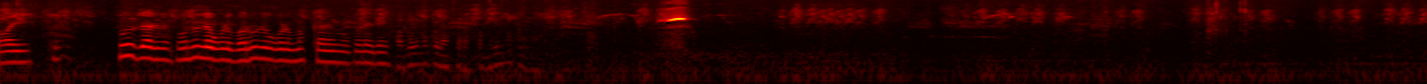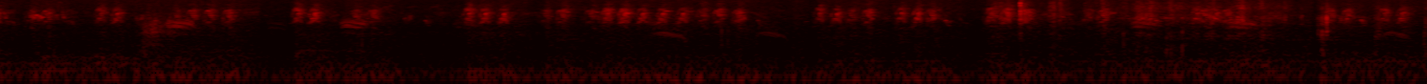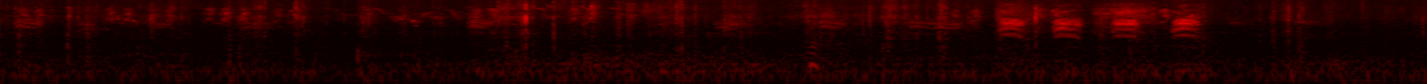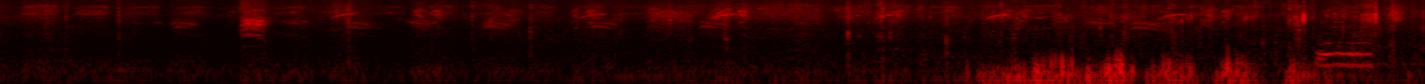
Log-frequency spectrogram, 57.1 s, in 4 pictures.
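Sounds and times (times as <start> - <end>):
small birds chirping: 0.0 - 57.0
sharp loud bird call: 5.7 - 7.0.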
